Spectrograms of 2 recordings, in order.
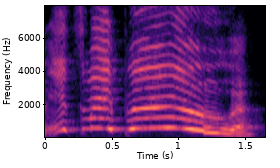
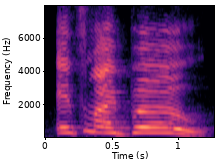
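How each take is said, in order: First: Much higher, slow, crying out my boo; overjoyed squeal. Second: Said in the usual way. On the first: Real, not acted. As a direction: wail it out in happy tears. Repeated greeting, rising excitement.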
